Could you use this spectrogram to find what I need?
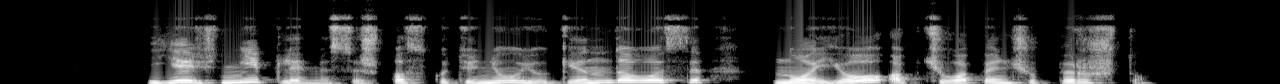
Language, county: Lithuanian, Marijampolė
